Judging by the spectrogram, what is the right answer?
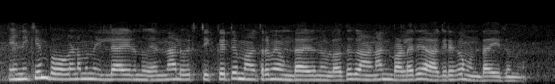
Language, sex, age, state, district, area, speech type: Malayalam, female, 30-45, Kerala, Kottayam, urban, read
